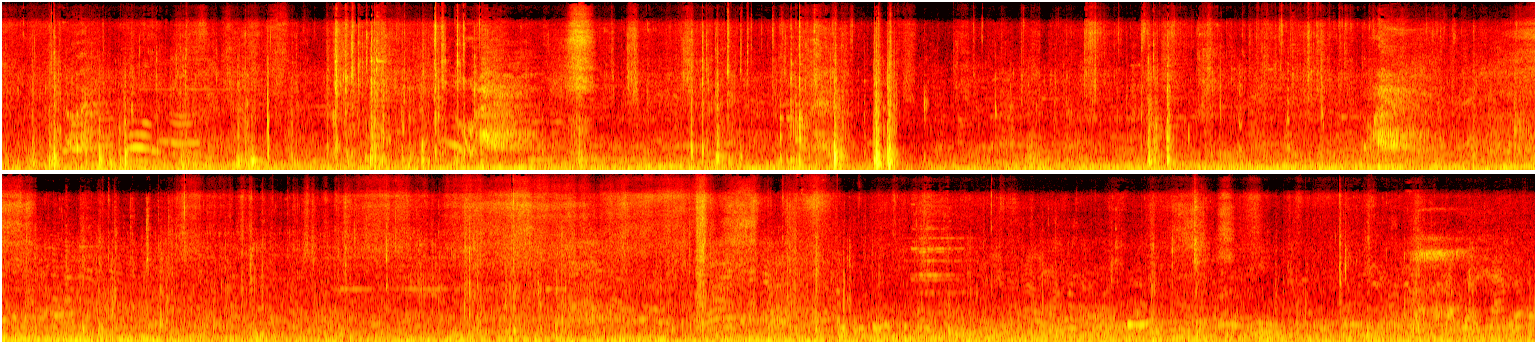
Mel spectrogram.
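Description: Busy outdoor flea market: indistinct voices of people nearby and music playing in the background. In the first several seconds there are crinkles and sharp knocks as plastic-packaged goods are picked up and handled, the loudest a few clicks about eight to nine seconds in.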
